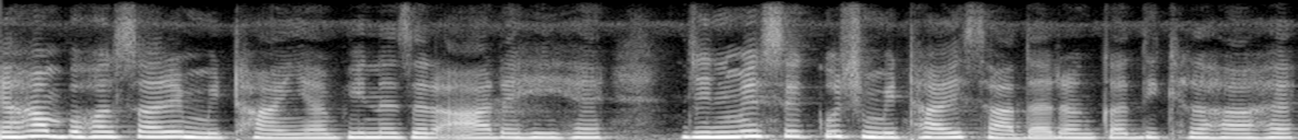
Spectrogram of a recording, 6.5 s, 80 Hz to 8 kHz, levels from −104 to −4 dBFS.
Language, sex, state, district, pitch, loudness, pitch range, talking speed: Hindi, female, Bihar, Katihar, 255 Hz, -14 LUFS, 240-280 Hz, 185 wpm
